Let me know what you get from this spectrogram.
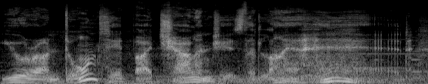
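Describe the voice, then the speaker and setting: A man in a put-on character voice at a fairly slow pace, over loud music in the background. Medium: game stream. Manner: slow, musing, thoughtful.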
